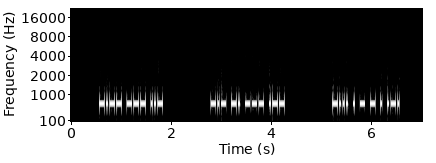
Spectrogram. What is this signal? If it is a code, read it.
Morse code, heard as a keyed tone, about 36 wpm, 700 Hz. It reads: YOU KNOW BETTER
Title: 4x Word-Spacing - Sentences from Top 400 Words - 35wpm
